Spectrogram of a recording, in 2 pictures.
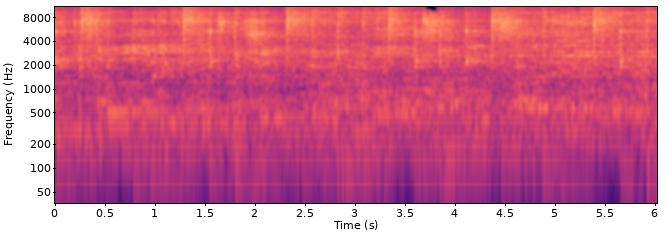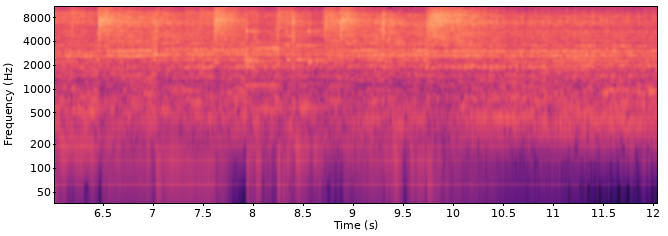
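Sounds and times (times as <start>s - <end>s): live dance band music: 0.0s - 12.0s.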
